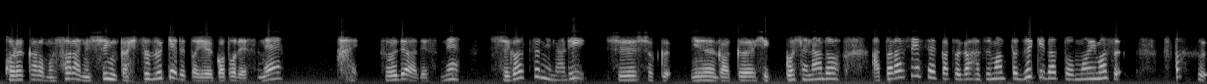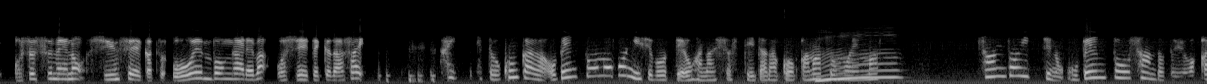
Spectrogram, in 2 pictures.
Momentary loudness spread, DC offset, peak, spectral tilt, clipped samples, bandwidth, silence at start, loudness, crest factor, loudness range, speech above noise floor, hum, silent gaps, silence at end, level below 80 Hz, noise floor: 10 LU; under 0.1%; -10 dBFS; -5.5 dB/octave; under 0.1%; 12.5 kHz; 0.05 s; -25 LUFS; 16 dB; 3 LU; 28 dB; none; none; 0 s; -60 dBFS; -53 dBFS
